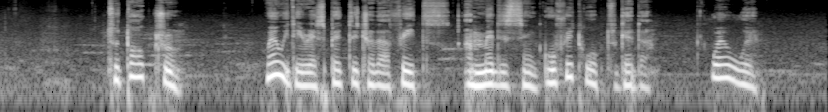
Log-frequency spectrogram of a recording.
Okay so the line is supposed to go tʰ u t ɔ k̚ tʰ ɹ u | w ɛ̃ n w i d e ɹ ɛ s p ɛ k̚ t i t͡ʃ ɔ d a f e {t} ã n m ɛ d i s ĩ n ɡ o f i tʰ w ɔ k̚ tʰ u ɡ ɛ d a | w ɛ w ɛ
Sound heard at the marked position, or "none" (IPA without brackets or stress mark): t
